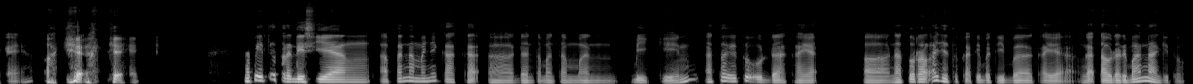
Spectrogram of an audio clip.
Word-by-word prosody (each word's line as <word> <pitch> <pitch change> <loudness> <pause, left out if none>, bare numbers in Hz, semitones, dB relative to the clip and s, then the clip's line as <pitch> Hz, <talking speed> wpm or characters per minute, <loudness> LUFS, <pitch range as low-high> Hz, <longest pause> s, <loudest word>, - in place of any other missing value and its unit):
Kak 75 - -5
ya, - - -14 0.2
oke 105 - +3
oke. - - +3 1.2
Tapi 145 +6 +4
itu - - -3
tradisi 125 - +4
yang, 110 0 +2
apa 105 +6 -5
namanya, 155 0 -1
Kakak, 110 - -4
eee, 90 -3 -4
dan 95 0 -3
teman-teman 90 -2 -6 0.4
bikin, 95 - -4
atau 120 +8 -4
itu 145 +4 0
udah 95 - -1
kayak, 95 0 -3 0.4
eee, 95 -2 -2
natural 120 +6 +2
aja 155 -8 +3
tuh - - -17
Kak - - -2
tiba-tiba 90 -2 -2
kayak 85 -3 -3
nggak - - 0
tahu 95 0 +4
dari 95 +1 +2
mana 145 0 +3
gitu? 85 - -12
100 Hz, 155 wpm, -25 LUFS, 90-120 Hz, 1.2 s, Tapi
